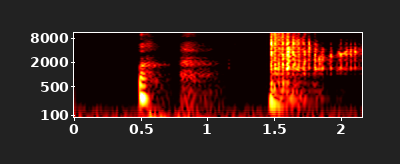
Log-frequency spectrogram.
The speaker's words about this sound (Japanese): ついおならが出ちゃったわ。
